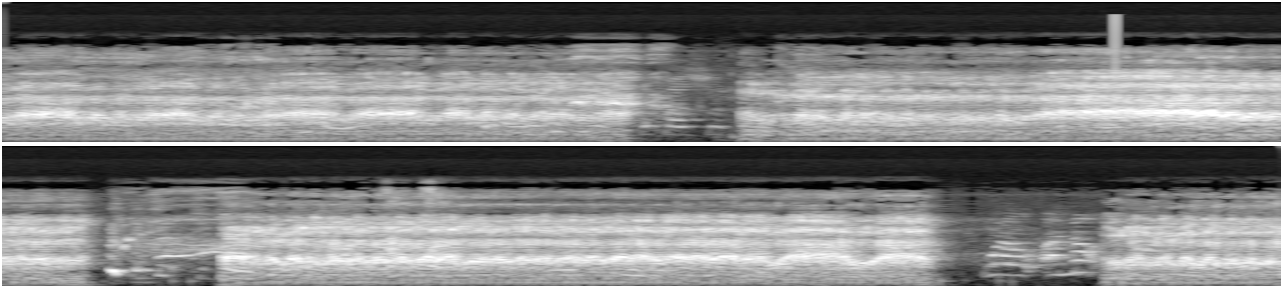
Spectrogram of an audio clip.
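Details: Staffordshire Bull Terrier growling while being playfully handled: long, sustained rumbling growls of about three seconds each, broken by brief breathing pauses.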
